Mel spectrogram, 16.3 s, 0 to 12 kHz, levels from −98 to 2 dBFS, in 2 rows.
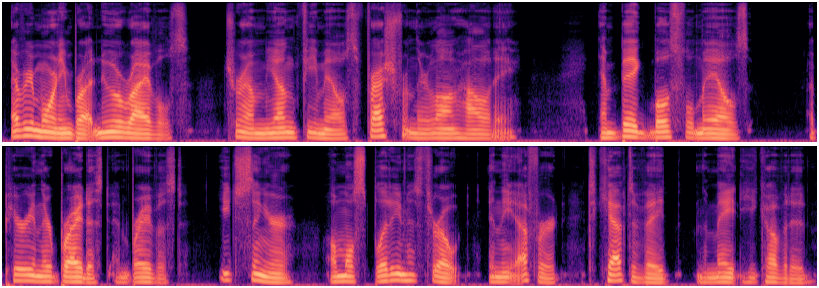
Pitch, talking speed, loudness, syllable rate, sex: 115 Hz, 130 wpm, -19 LUFS, 4.5 syllables/s, male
